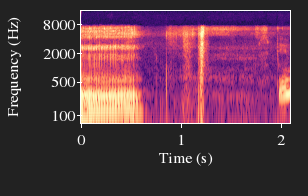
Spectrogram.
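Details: Sleeping dog named Asti: loud, rough rattling sound on each in-breath, then a pause before the next; snoring.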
